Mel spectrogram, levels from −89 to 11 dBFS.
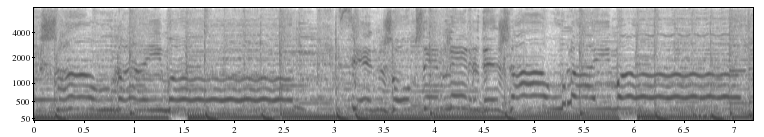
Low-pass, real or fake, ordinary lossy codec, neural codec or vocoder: none; real; none; none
